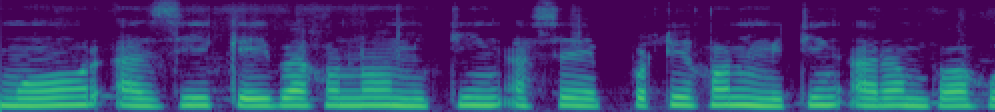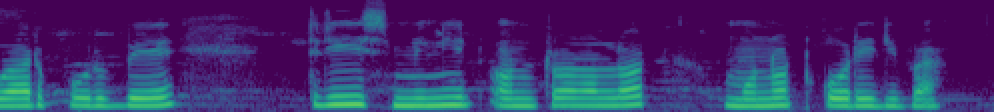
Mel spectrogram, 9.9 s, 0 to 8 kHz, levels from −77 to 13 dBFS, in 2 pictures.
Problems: constant background noise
